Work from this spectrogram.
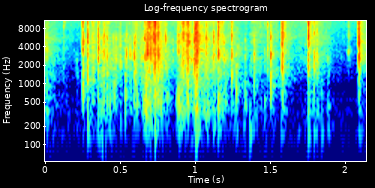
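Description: A Halloween candy wrapper crinkles and crackles close up as fingers work at it, quick irregular plastic rustles and sharp crinkles in a short quiet burst with no talking.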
